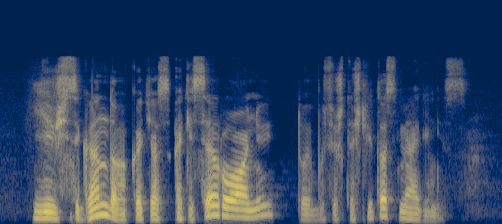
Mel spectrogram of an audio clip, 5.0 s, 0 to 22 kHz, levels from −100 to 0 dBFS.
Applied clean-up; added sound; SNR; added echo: none; none; none; none.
